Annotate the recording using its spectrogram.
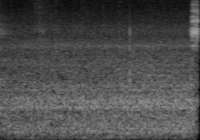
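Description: Steady hiss and low hum of room noise, with no other clear sound.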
